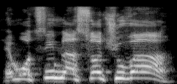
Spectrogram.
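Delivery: high-pitched retold yell; imitated shouting. Young man tells deaf old rabbi in his ear, imitated shout. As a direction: call it out as if into a hard-of-hearing ear. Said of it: "צועק לו באוזן".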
